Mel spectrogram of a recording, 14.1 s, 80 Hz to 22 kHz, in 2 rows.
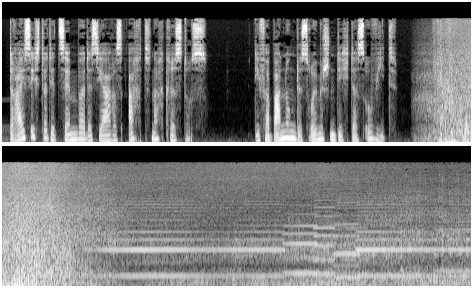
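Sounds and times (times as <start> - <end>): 
speech: 0.1 - 3.1, 3.8 - 6.6
sea waves rushing: 6.2 - 11.9
sustained droning musical tones: 8.1 - 14.0.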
